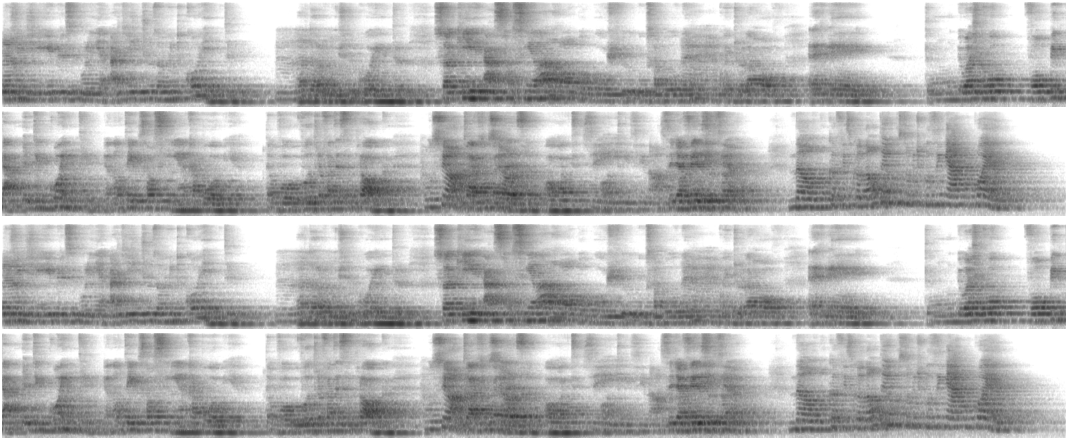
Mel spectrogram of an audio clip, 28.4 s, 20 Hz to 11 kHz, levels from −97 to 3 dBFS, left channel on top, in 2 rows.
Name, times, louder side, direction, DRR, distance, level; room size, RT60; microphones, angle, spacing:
voice 1, 0.0-3.2 3.9-9.3 9.6-10.4 10.7-11.5 12.3-13.4 13.7-17.4 17.7-19.5 20.3-22.4 23.0-24.1, equal, 40° right, -6 dB, 0.9 m, -28 dB
voice 2, 3.6-4.9 9.0-9.6 15.0-15.3 16.4-16.7 19.8-21.2 22.1-24.0 24.7-27.5, left 1 dB, 30° left, -5 dB, 0.5 m, -31 dB
3.0 x 2.0 x 2.6 m, 1.4 s
head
